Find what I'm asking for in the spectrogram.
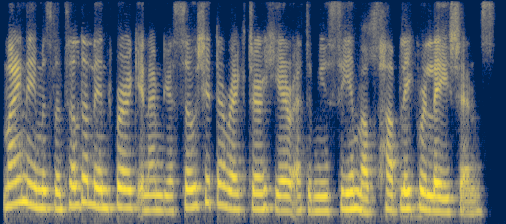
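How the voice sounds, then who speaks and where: A woman's voice: a little high, a little fast, warm tone. A woman presenting an event, giving a scripted welcome in a formal, prepared way. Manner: formal, reads prepared remarks. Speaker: museum associate director, event presenter.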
